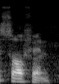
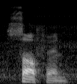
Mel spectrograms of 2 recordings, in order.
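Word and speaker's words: soften: एन लगा तो यहां पे टी हो गया साइलेंट अब इसे क्या पढ़ेंगे सॉफ एन क्या पढ़ेंगे सॉफ एन वाच वाच मींस घड़ी भी होता है और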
